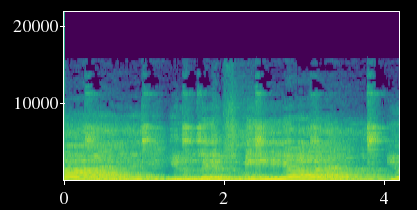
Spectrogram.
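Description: A group of voices singing a slow gospel worship song in long held notes, with a short break for breath about a second in and another near the end.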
